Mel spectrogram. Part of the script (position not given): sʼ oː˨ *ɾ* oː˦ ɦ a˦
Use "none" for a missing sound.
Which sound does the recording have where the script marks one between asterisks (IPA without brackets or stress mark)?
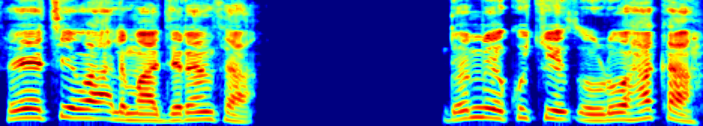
ɽ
